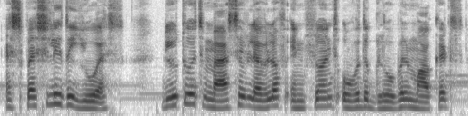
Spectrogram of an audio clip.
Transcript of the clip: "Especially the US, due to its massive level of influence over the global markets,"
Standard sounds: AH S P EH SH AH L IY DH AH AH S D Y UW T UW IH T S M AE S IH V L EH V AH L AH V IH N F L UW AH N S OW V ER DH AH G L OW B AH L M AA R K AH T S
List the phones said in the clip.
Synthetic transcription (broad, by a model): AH S P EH SH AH L IY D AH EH S D Y UW T UW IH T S M AE S IH V L EH V AH L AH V IH N F L UW AH N S OW V ER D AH G L OW B AH L M AA R K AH T S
